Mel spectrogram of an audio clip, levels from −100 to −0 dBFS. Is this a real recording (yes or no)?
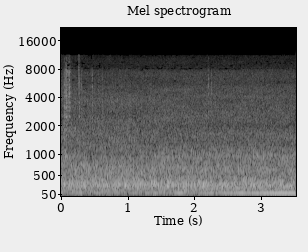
yes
